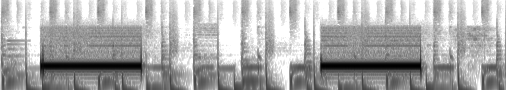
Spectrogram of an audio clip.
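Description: A phone line's ringing tone as a call is placed again: two long, steady electronic tones, each about a second long, separated by a pause, over a repeating patter of short clicky background sounds, with no talking.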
